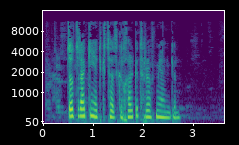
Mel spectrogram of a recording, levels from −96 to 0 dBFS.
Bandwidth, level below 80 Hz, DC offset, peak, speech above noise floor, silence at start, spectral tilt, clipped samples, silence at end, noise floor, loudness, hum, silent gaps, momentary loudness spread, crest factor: 11.5 kHz; -50 dBFS; under 0.1%; 0 dBFS; 49 dB; 0.25 s; -6 dB/octave; under 0.1%; 0.9 s; -68 dBFS; -20 LUFS; none; none; 13 LU; 20 dB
